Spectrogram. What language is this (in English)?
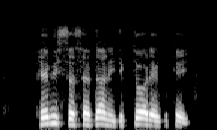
Central Kurdish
